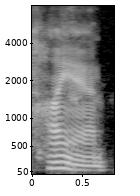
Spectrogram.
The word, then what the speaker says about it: Keane: It's pronounced Hyan, just like cyan.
